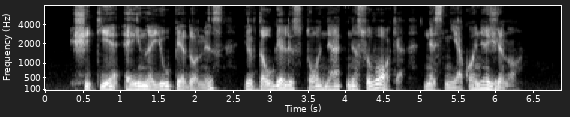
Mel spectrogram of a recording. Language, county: Lithuanian, Kaunas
